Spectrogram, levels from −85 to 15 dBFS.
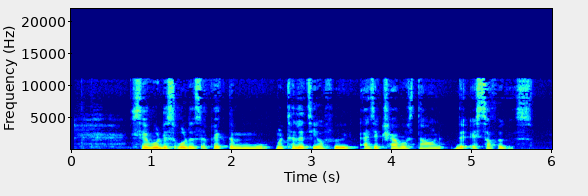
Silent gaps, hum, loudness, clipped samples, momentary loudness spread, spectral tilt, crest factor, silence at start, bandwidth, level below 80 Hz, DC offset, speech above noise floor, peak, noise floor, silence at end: none; none; -26 LUFS; under 0.1%; 10 LU; -6.5 dB/octave; 16 dB; 0.75 s; 11.5 kHz; -54 dBFS; under 0.1%; 28 dB; -10 dBFS; -53 dBFS; 0.3 s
